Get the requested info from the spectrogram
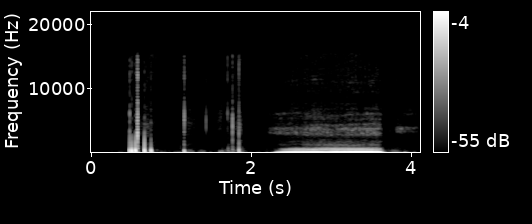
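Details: Teddy, an English Bulldog, asleep in a man cave: a few sharp clicks and taps, then one long rasping snore about a second and a half long, low and throaty with a rattling buzz.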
